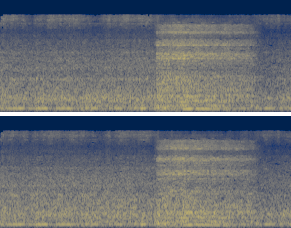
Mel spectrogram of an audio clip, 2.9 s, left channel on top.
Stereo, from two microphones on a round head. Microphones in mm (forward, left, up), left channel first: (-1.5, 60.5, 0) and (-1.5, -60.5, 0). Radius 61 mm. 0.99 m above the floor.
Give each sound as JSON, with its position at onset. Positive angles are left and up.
{"t": 1.6, "sound": "snoring", "side_deg": 35, "distance_m": 1.8}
